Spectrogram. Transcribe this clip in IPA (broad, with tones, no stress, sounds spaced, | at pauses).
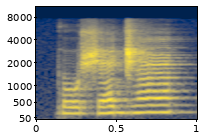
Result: ɾ o˨ ʃ ɛ˨˦ d͡ʒ ɛ̃˦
